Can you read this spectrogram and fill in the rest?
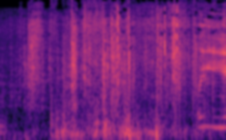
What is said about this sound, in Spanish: Sonido de papel.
